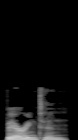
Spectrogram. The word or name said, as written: barrington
